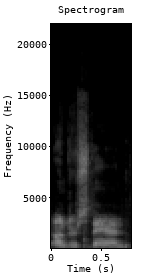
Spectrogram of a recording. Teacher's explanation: it's three syllables so you're going unstressed unstressed stressed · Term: anapestic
